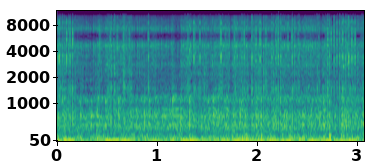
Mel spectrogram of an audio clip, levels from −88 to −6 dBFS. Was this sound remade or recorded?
remade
